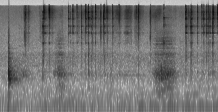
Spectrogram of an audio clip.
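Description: Long nails tap quickly on a full glass salsa jar as it is tilted and turned, striking both the glass body and the lid rim. The result is a series of sharp, bright clicks and clinks that die away almost at once, with a louder glassy ping at the start and a short mid-pitched ring later on. Soft rubbing sounds fill the gaps between taps.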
